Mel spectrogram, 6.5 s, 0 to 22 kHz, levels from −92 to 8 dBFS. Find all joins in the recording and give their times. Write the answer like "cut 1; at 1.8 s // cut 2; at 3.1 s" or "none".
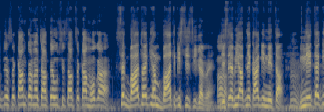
none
